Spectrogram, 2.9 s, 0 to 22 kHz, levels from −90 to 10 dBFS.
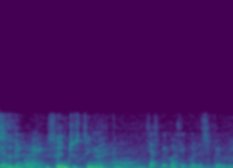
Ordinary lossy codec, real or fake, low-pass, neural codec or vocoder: none; fake; 7.2 kHz; codec, 16 kHz, 16 kbps, FreqCodec, larger model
